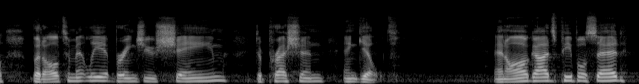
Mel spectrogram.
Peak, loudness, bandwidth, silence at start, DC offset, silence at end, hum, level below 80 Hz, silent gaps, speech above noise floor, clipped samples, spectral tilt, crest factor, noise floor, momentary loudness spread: -8 dBFS; -26 LUFS; 12.5 kHz; 0 s; under 0.1%; 0.15 s; none; -78 dBFS; none; 35 dB; under 0.1%; -5 dB/octave; 20 dB; -62 dBFS; 11 LU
